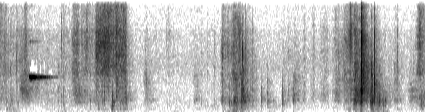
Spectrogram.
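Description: Sheets of paper rustle and flap close by.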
